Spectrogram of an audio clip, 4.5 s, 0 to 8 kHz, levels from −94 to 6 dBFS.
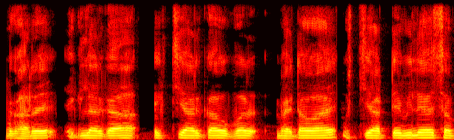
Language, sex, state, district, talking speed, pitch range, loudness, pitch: Hindi, male, Uttar Pradesh, Hamirpur, 160 wpm, 130-140 Hz, -18 LUFS, 135 Hz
